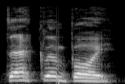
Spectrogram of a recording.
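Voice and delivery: loud happy call, name drawn out; cheering a mate's arrival; excited greeting. Real, not acted. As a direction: hail him warmly across the room. Greeting friend again.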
